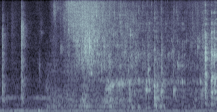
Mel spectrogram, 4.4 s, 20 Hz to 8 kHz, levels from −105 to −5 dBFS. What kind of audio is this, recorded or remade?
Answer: remade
